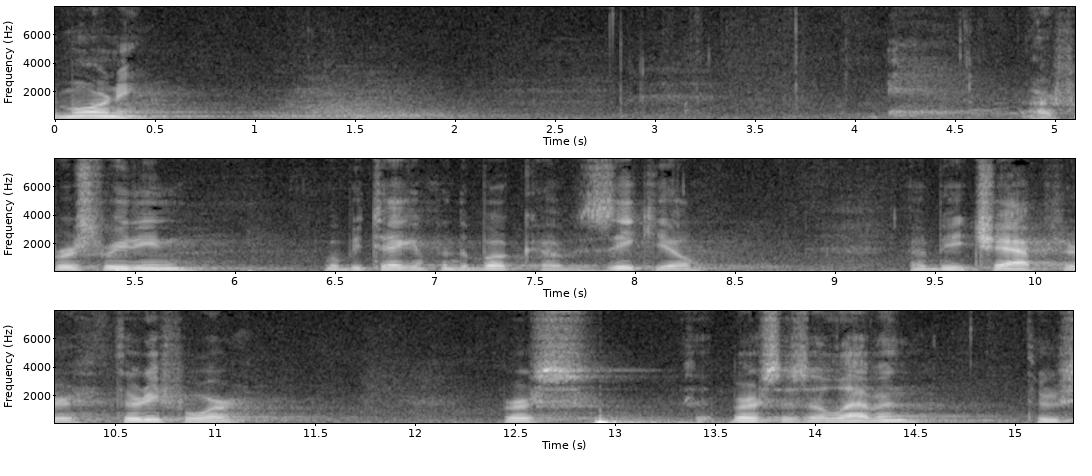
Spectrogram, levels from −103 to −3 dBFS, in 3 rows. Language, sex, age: English, male, 60-79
